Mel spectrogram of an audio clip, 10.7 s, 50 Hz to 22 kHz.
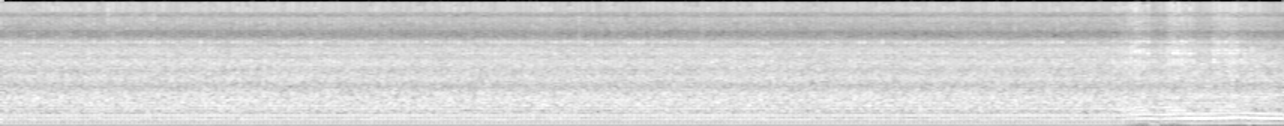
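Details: Honda small single-cylinder engine after repair, with everything now moving as it should after it had been loading up. Steady, even putter around 220 beats a minute with no misses; runs healthy.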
